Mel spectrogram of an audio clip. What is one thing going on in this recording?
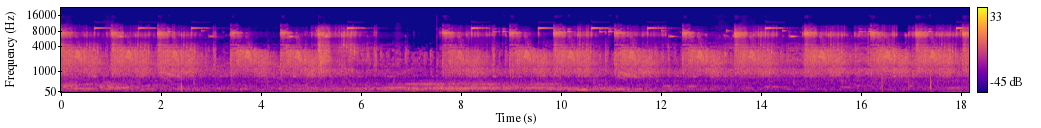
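Rifle shots fire again and again in quick bursts.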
